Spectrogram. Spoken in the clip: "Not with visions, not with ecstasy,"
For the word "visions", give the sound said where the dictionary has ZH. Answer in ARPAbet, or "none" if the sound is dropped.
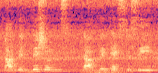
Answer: SH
